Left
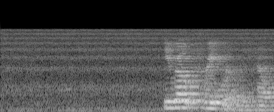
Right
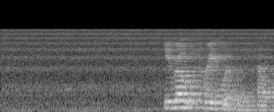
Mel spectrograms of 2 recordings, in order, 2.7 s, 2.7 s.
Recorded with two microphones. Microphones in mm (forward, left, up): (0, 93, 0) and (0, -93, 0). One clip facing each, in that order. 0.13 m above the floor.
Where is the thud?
No thud in this recording.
